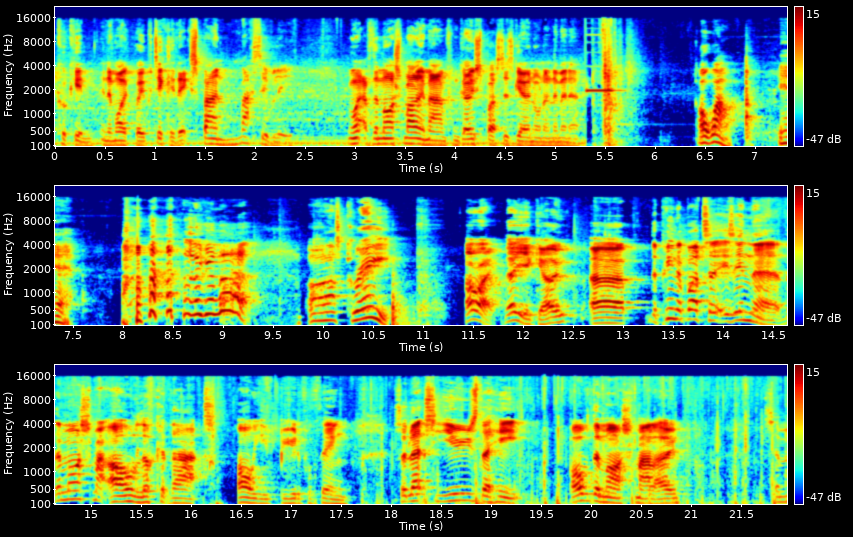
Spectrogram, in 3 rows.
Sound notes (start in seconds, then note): 5.2 beeping; 8.0 laughing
